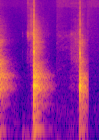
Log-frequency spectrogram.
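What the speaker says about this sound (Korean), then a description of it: "이렇게 오이를 다 썰었는데요" A knife chops cucumbers on a board in two crisp, separate strikes about a second apart, close and clear with nothing else around them.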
